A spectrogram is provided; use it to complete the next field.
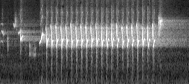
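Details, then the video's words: A few varied whistled notes from a nightingale lead into a loud, strongly rhythmic trill of about twenty sharp repeated notes, ending in a brief buzzy tone. "Незабываемое Пение соловья"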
